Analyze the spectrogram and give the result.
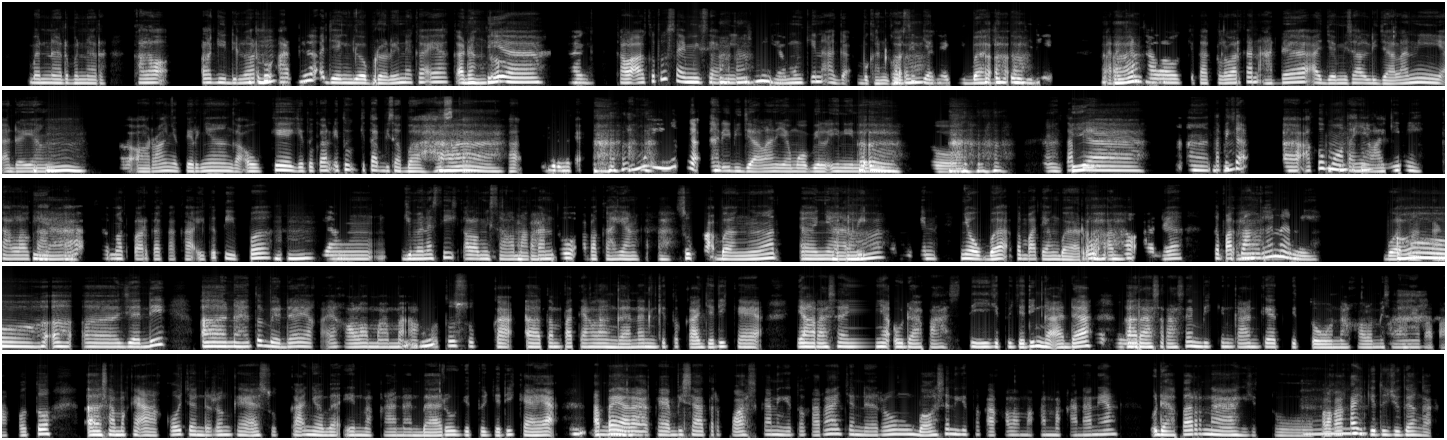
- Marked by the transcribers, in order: other noise; other background noise; laughing while speaking: "Kadang tuh"; chuckle; distorted speech; chuckle
- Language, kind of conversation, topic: Indonesian, unstructured, Mengapa menurutmu makan bersama keluarga itu penting?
